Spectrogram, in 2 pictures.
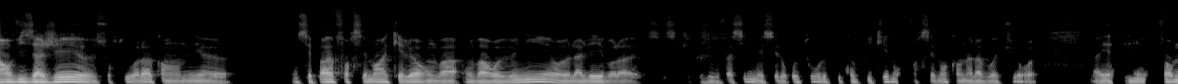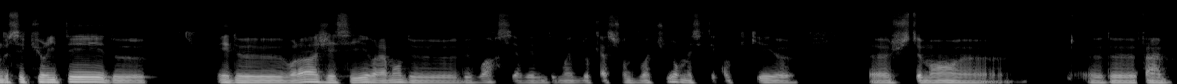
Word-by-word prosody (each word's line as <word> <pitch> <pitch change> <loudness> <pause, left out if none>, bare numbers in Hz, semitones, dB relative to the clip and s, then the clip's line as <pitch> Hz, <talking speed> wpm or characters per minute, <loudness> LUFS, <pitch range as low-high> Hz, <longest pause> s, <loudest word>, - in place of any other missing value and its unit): envisager, 105 +2 +7
heu, 95 -4 +5
surtout, 100 +4 -11
voilà, 100 +2 +3
quand 90 -3 -5
on 85 0 -3
est 90 - 0
heu, 85 -2 -2 0.7
on - - -7
sait 95 - -3
pas 105 +1 +4
forcément 100 0 -1
à 100 - +2
quelle 95 -1 -1
heure 100 -2 +4
on 85 -1 -1
va 85 0 0
on 95 - -3
va 95 +1 +3
revenir, 100 +5 +3
heu, - - +1
l'aller, 95 +2 +3
voilà, 85 0 -2
heu, 80 - -13
c'est - - -23
c'est - - -18
quelque - - -24
chose 90 -1 -6
de - - -7
facile 120 +7 -5
mais 90 - 0
c'est 85 - -6
le 90 - -2
retour 105 +5 -3
le 100 - -2
plus - - -13
compliqué 100 +3 -5
donc 105 -4 -4
forcément 95 +5 -6
quand 90 - -7
on - - -3
a 90 - -2
la 85 - 0
voiture, 85 0 -4
heu, - - -6 0.6
bah, - - -4
il - - +2
y - - +3
a - - +2
il 90 +1 -3
y - - +1
a - - +1
une 90 - -1
forme 100 -2 +3
de 100 - +3
sécurité 110 +2 +5
de 85 +1 -1 0.7
et 100 -1 +3
de 90 -1 +3
voilà, 105 +7 +4
j'ai 95 -2 0
essayé 95 +3 0
vraiment 100 +2 0
de 85 -3 -4
de 85 - -7
voir 95 +4 -9
s'il - - -12
y - - -12
avait 85 0 -8
des 80 0 -12
moyens 85 0 -9
de - - -16
location 95 - -9
de 85 - -7
voiture 90 +6 -5
mais 90 - -3
c'était 85 - -15
compliqué, 95 -1 -6
heu 80 -2 -3 0.8
heu, 80 +1 -2
justement, 85 +1 -2
heu, 80 +6 -5 1.0
heu, 80 -1 -4
de 80 -1 0
enfin, 85 -3 0
90 Hz, 215 wpm, -27 LUFS, 85-100 Hz, 1.0 s, envisager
